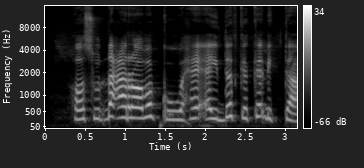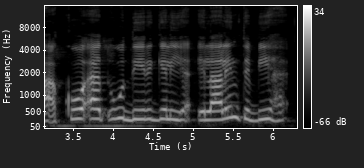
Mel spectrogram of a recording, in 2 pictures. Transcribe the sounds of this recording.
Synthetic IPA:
hɔːsʊɖɑʕɾɔːβɔb̚kʰʊwɑħɑjʔɛjd̪ɐd̪kʰɐkʰɐɖɪɡ̚t̪ʰaːkʰɔwʔaːd̪ʊɣʊd̪iːɾɪɡɛlɪjɐʔɪlaːlɪnt̪ʰɐbɪjɪɦɐ

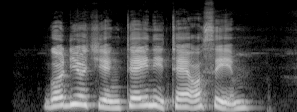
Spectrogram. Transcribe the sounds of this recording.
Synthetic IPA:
ɡodjot͡ʃjeŋtejnɪtɛɔsɪm

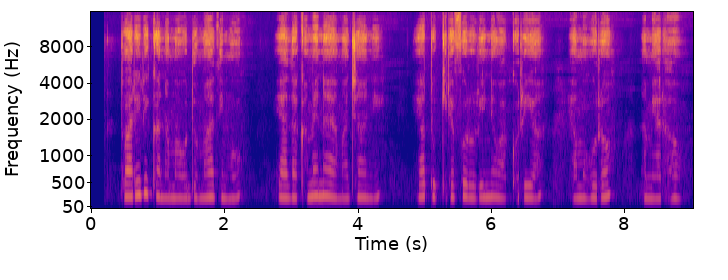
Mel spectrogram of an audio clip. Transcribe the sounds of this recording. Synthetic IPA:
twaɾiɾikanamaodomaðimu | jaðakamɛnajamad͡ʒani | jatukiɾɛfoɾoɾinewakɔɾiajamoɦuɾɔ | namiaɾaaɔ

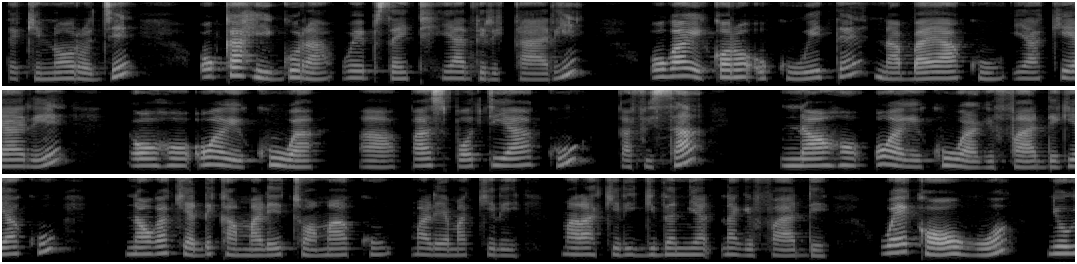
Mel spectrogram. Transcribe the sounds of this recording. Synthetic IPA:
tɛkinɔɾɔd͡ʒe | okaɦiɡoɾawɛbsaitjaðiɾikaɾi | oɣaɣekɔɾɔʔokuwetɛnabajakujakeaɾe | ɔɦɔʔoɣaɣekʰuːwa | paspɔtijaku | kafisa | naɔɦɔoɣaɣekuːwaɣefadeɣeaku | naoɣakeadekamaɾetwamakumaɾeamakeɾe | maɾakeɾiɡiðanianaɣefade | wɛkɔɣwɔ | neo

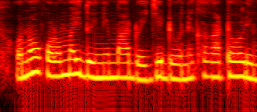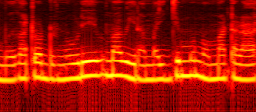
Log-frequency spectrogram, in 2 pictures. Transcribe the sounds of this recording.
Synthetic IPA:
ɔnɔkɔɾɔmaiðɔinemaːdwed͡ʒedɔnekaɣatɔɾemwɛɣatɔdonoɾemaβeɾamaid͡ʒemunɔmataɾa

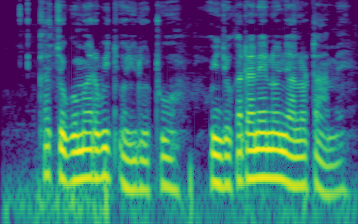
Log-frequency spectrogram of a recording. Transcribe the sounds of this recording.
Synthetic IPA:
kat͡ʃoɡomarwit͡ʃojudotwowiɲd͡ʒokatanɛnɔɲalɔtamɛ

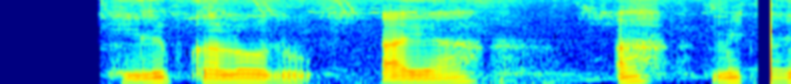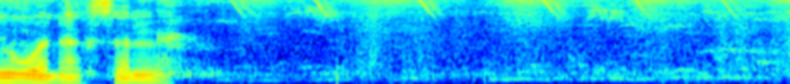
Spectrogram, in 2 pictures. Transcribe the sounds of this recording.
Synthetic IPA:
hɪlɪbkʰɐlɔːðʊ̰ɐjaː | ʔɐhmɪt̪ʰɐjɔwɐnaːɡsɐnlɛ

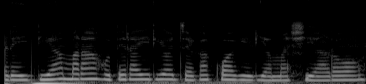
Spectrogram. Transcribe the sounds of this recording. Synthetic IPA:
ɾeiðiamaɾaɦoðeɾaiɾiɔd͡ʒɛɣakwaɣeɾiamaʃiaɾɔ

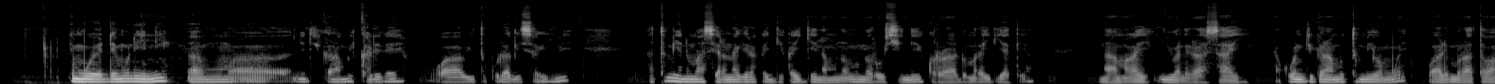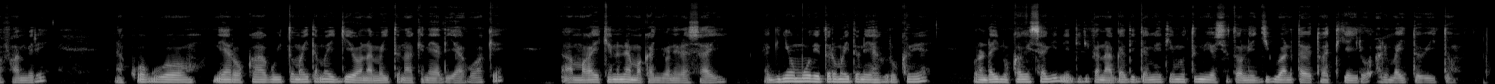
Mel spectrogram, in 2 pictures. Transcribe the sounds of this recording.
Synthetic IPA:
nemwɛdɛmoninḭ | nediɾikanamwikʰaɾeɾɛ | wa̰βitukuɾaɣisa̰ɣḭnɛ | atomianemasɛ̰ɾanaɣeɾakaiɡekaiɡenamunamunɔɾoʃinekoɾɔɾadomaɾaiðiate | namaɣaɲuaneɾasai | nakwɔnediɾikaamotumiɔmwɛ | wa̰ɾemoɾatawafameɾe | nakwɔ̰ɣṵɔnʔḛaɾɔkaɣwitɔmaitamaiɡeɔnamaitɔnakɛneaðiaɣwakɛ | a̰maɣaikɛnaneamakaɲuwaneɾasai | naɡiɲamoːðetɔɾomaitɔneahuɾokɛɾeɾɛ | oɾandainokaɣesaɣinḛndiɾikanaɡaðiɡaŋetiɛmotumiɔsiɔtɔned͡ʒiɣwanetawɛtwatiɣaiɾɔʔaɾemaitɔβito

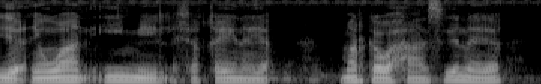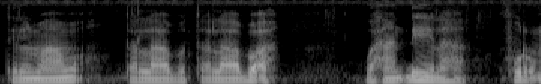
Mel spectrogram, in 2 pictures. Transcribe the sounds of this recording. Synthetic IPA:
ijɔʕɪnwaːniːmɛjlʃɑqɛjnɐjɐ | mɐrkʰɐwɑħɑːnsiːnɐjɐ | t̪ʰɪlmaːmɔ | t̪ʰɐlaːβɔt̪ʰɐlaːβɔʔɐh | wɑħɑːnɖɪɦɪlɐɦa̰ː | fʊr

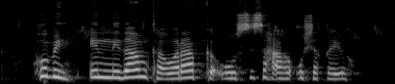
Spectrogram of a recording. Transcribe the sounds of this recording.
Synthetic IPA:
hʊβɪɪnːɪðaːmkʰɐwɑɾaːb̚kʰɐʔuːsɪsɑħɐhʊʃɑqɛːjɔ

